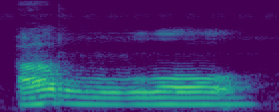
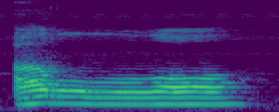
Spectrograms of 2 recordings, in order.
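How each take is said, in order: No difference in how they are said.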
